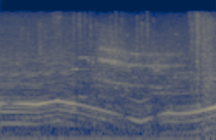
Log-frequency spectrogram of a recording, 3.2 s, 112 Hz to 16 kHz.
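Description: Racing cars in a road race in an Xbox 360 video game: a sustained engine drone whose pitch sags and climbs again, with tire squeal over it, loud and continuous throughout.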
